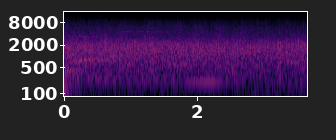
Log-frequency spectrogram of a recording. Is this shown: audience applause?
yes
